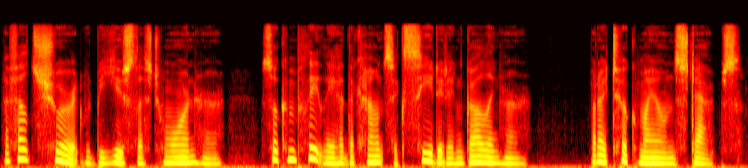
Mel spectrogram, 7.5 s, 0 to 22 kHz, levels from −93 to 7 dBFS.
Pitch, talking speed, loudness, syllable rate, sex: 145 Hz, 200 wpm, -17 LUFS, 5.1 syllables/s, female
